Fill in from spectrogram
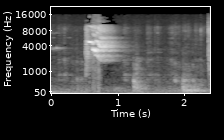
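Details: A pair of lovebirds singing loudly: one harsh, shrill screech lasting about half a second, falling away, followed by faint rustles and a soft chirp at the end.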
